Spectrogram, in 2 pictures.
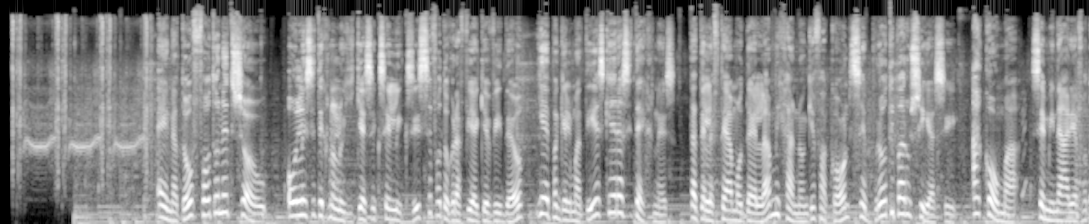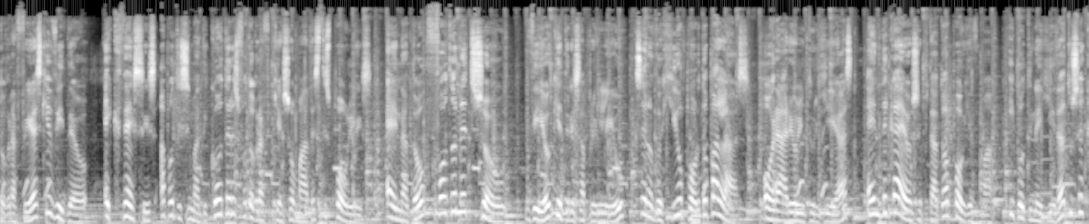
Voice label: Radio Spot; 9th Photonet Show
